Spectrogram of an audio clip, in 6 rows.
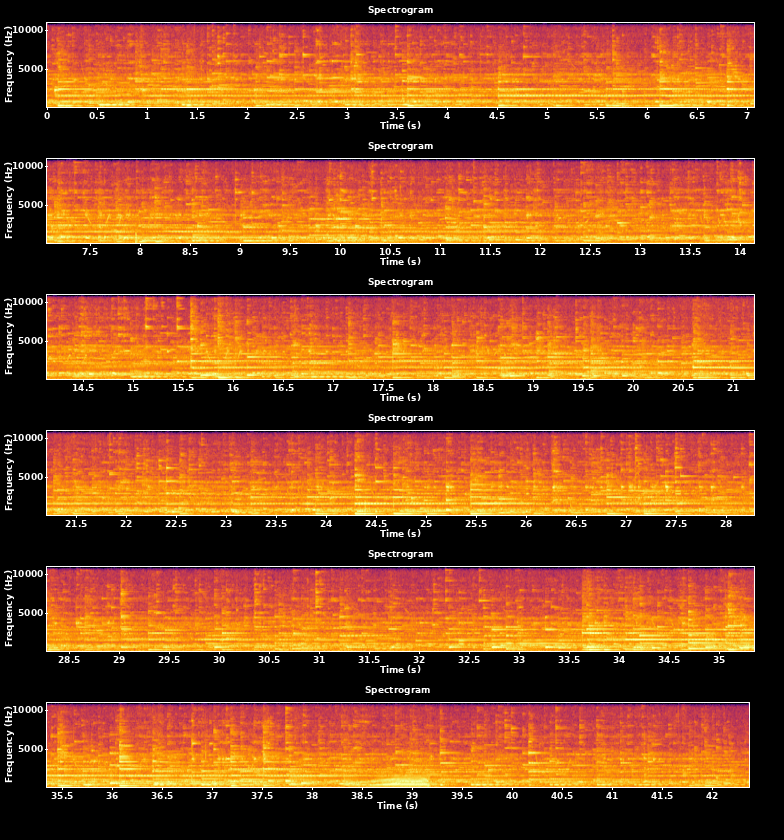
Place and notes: Lotissement les Arbussiers, La Chapelle-en-Vercors, Frankrijk - Cowbells
Walking for 14 days in the mountains of Vercors, this cowbells sound like music. (Recorded with Zoom 4HN)
La Chapelle-en-Vercors, France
